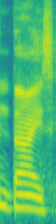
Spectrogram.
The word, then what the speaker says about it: nice: यहाँ पर आई का उच्चारण आई होगा, क्योंकि ये देखिए आई वोवेल है और फिर से सी कॉन्सोनेंट है और लास्ट में ई जो वोवेल है, तो पहले वाले वोवेल का उच्चारण होता है इस तरीके से अगर मिले तो, ठीक है।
